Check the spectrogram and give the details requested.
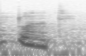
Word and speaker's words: Plantae: dois nomes um detalhe se escreve plantae porém se pronuncia plante tudo bem vamos adiante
